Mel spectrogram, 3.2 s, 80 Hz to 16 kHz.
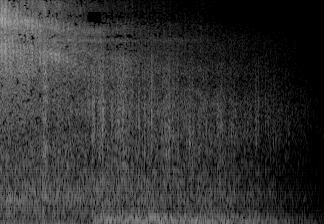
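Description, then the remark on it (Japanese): A dense barrage of rocket artillery explosions, as in the Soviet invasion of Manchuria in the early morning of 9 August 1945, blends into a continuous, heavy low rumble with crackling bursts on top, swelling midway and then fading out toward the end, with no voices. “ソ連軍は日ソ中立条約を一方的に破棄して満州に侵攻おびただしい数の兵士戦車飛行機ロケット砲で襲いかかってきたのです”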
